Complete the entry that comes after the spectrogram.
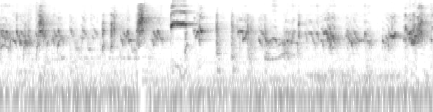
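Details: Budgerigar warbling as it eats: dense, rapid squeaks, clicks and short whistled notes tumbling over each other without a break, shrill and busy throughout.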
